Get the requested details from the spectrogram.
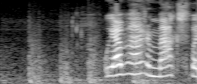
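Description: A young boy talks close to a microphone.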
